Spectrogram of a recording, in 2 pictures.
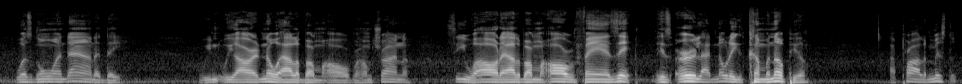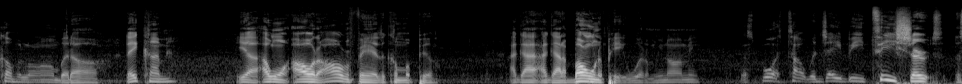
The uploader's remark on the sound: Live sports podcast episode from Exquisite Barber & Style in Montgomery, Alabama.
